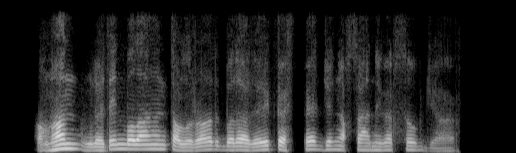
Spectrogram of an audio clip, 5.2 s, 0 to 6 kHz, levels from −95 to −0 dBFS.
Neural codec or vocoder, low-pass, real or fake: codec, 16 kHz in and 24 kHz out, 0.9 kbps, LongCat-Audio-Codec, fine tuned four codebook decoder; 5.4 kHz; fake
